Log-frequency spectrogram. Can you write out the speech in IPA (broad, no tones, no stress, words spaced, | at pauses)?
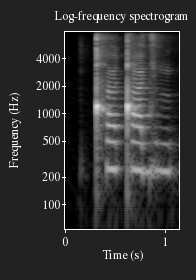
ǃʰɐǃadʲoŋ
